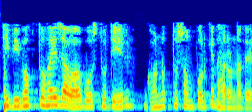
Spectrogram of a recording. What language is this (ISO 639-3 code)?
ben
